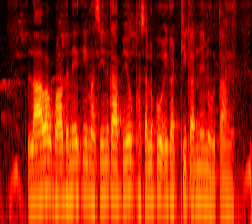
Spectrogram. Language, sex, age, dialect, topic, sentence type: Hindi, female, 18-24, Kanauji Braj Bhasha, agriculture, statement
